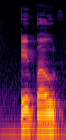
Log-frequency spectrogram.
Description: [éèjp káúl] n. piece of mustard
